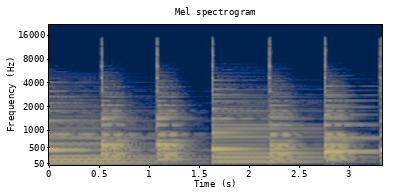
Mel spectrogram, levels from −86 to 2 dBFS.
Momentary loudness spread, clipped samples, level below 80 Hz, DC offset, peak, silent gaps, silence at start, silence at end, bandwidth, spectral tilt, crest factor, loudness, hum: 4 LU; under 0.1%; -46 dBFS; under 0.1%; -6 dBFS; none; 0 s; 0 s; 15.5 kHz; -4.5 dB/octave; 18 dB; -24 LUFS; none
